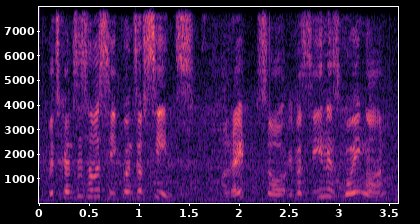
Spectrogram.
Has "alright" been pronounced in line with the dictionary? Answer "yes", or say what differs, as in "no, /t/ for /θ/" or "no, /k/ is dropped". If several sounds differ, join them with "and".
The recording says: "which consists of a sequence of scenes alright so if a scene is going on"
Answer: yes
